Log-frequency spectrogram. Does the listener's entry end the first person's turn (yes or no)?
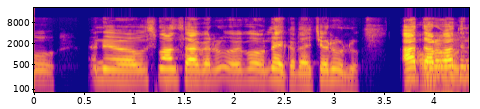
no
